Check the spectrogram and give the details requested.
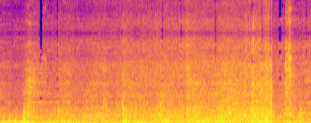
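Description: Narrow-gauge steam train running on the track: a steady rumble of wheels on rail, with one sharp click about four seconds in.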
